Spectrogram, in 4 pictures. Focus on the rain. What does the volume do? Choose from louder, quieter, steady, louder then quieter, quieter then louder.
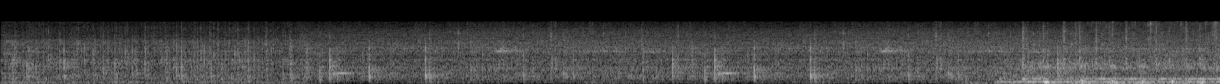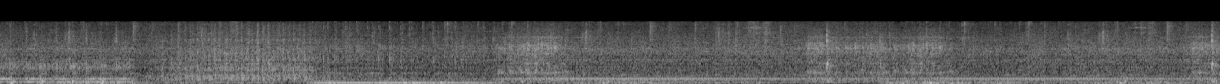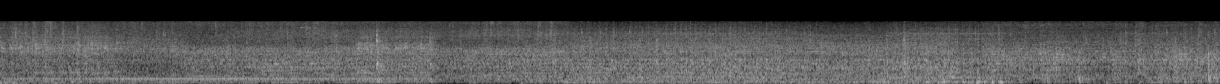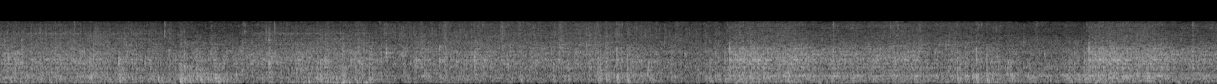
louder.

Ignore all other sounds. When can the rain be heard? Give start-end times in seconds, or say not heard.
0.0-48.7.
